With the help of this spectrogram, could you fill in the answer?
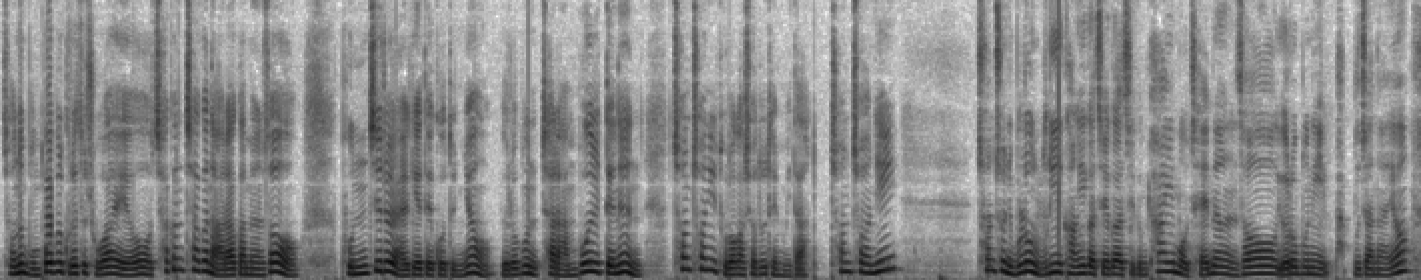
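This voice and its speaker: A woman teaching a grammar lecture online in a playful, animated way, talking fast and sometimes acting out students' voices. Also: medium pitch. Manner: talks fast to save time.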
